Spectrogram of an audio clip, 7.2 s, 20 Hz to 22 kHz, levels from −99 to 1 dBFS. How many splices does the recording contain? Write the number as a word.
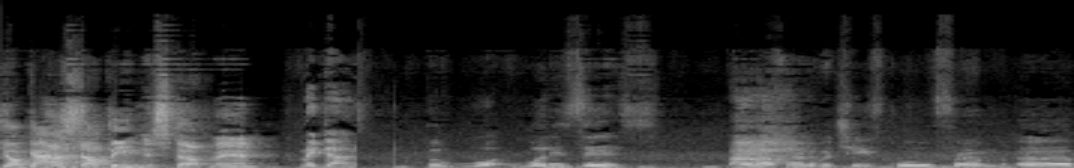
one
